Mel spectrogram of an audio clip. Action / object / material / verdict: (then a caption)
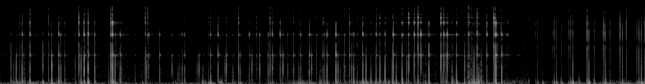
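tap / glazed ceramic plant pot filled with soil / glazed ceramic / none. A small striped glazed ceramic pot holding a live aloe plant, solid-walled and filled with soil, is held in both hands and tapped rapidly with long nails and fingertips. The result is a dense run of sharp, bright clicks and clinks that stop almost instantly, with a faint high ring and occasional louder taps.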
